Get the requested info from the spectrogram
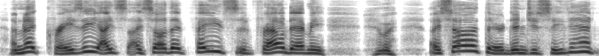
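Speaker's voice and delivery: desperate to be believed, voice climbing; frantic insisting. Acted. Patient begging the attendant to believe him, frantic and high.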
